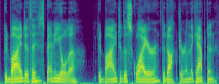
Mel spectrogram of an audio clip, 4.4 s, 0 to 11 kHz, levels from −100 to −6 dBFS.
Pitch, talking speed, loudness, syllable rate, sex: 110 Hz, 205 wpm, -19 LUFS, 5.3 syllables/s, male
